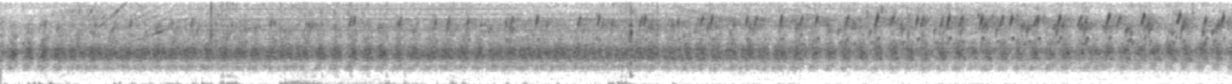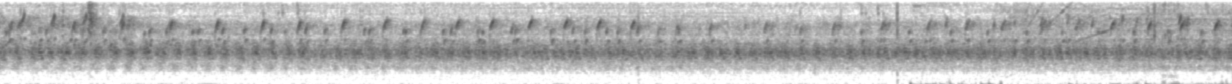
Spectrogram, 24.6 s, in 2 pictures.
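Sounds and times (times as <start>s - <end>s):
frog chorus: 0.0s - 24.6s
faint clicks: 2.0s - 2.3s, 6.1s - 6.5s, 21.2s - 21.4s, 23.8s - 24.6s.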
